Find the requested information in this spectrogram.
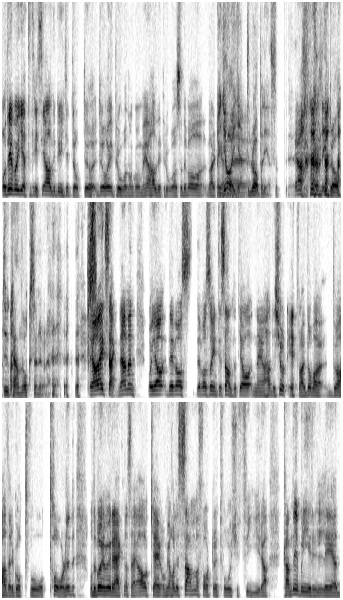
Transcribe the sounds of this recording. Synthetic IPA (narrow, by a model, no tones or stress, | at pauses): ɔd̪ɛvaɾjʉjɛt̪ːət̪ʰɾɪst̪jɑhaald̪ɾɪbyːt̪ɪt̪lɔpːd̪ɵhad̪ɵhaɾjɵpʰɾuːvat̪nɔnɡɔŋːmɛnjaːhaald̪ɾɪpʰɾuːvasɔd̪ɛvaɾvæɾkljɑːæjɛ̰t̪ːəbɾɑːpʰɔd̪ɛ̰sat̪jɑːd̪ɛbɾɑːat̪̚d̪ɵkʰanːɔksɔnʉ̰ːɾ̰ | jɑːɛksakt̪næɪmɛn | ɔjɑd̪ɛvasd̪ɛvɑʂɔɪnt̪ɾəsant̪at̪jɑːɡnæɾjɑɡɦad̪ːəɕøːʈɛt̪ːʋɑd̪ɔvɑd̪ɔhad̪ːəd̪ɛɡɔt̪ʰːvoːt̪ʰoːləd̪ɔd̪ɛbœɾjamjɾɛːknasɛɪɑɔkʰɛɪɔmjaɦɔlːəsamːafɑːʈɛt̪ʰvoːɕʉfyːɾa | kʰand̪ɛbliːɾleːd̪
